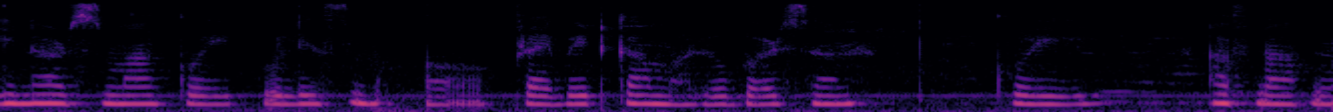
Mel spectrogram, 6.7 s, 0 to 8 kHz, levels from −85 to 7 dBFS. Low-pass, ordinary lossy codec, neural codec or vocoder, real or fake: 7.2 kHz; none; none; real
